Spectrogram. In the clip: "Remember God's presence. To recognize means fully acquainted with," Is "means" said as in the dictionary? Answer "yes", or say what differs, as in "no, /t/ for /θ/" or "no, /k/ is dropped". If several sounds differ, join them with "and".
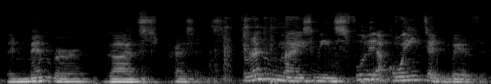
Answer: no, /s/ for /z/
